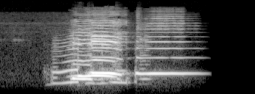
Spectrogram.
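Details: Real swan recording: a single drawn-out, nasal honk, rising and wavering, breaking briefly and then carrying on as a steady, even tone that fades out, with no other sounds.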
